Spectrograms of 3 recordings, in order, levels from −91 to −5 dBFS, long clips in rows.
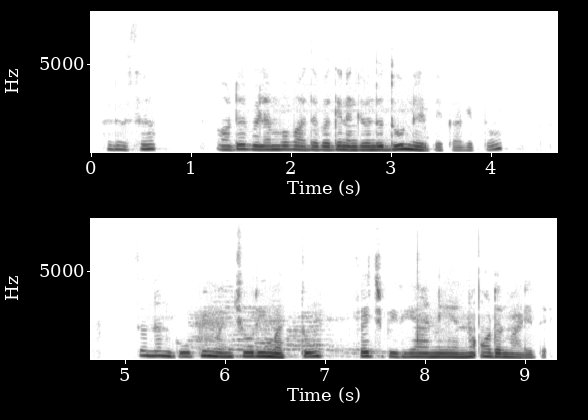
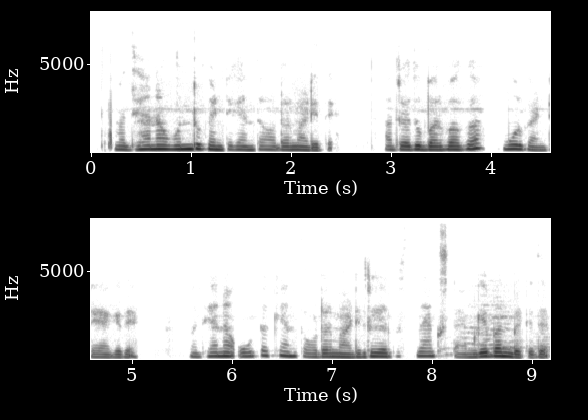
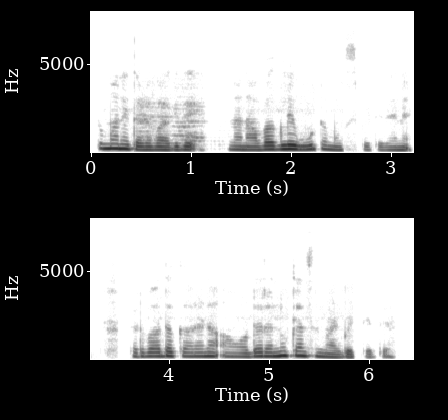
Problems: low volume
